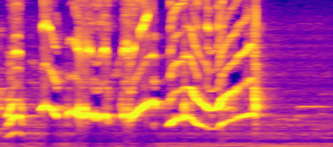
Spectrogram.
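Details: Oriental magpie-robin song played to spur caged birds into singing: a continuous run of rich, slurred whistles rising and falling, ending in a sharp high note, over a faint low hum.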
